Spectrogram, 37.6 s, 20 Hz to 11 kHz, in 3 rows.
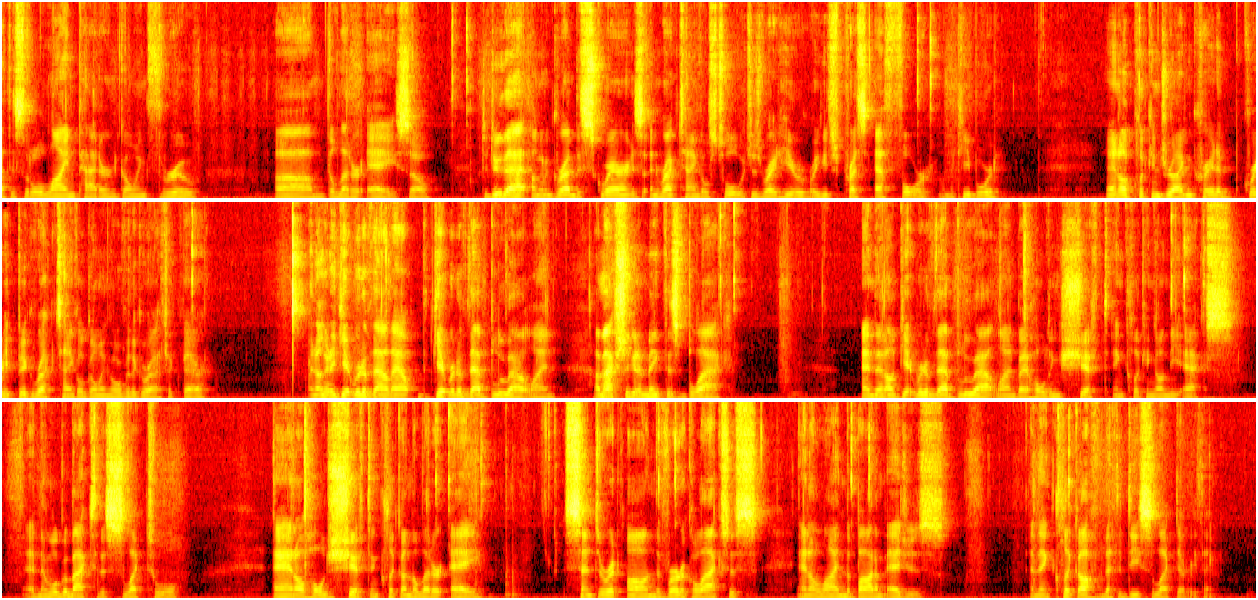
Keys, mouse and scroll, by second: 4.7 click, 9.2 click, 11.5-14.8 drag, 19.9 click, 24.4 click, 26.0 click, 29.5 shift+click, 31.7 click, 33.6 click, 35.8 click.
